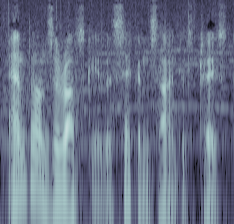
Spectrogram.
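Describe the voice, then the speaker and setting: Deep-voiced, dramatic British secret agent. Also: male voice, wildly swooping pitch, brisk, soft background music. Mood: dramatic, grave. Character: suave earnest British secret agent, male, narrating his own adventure. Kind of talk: old-time radio adventure serial acting. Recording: dull lo-fi old radio recording.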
